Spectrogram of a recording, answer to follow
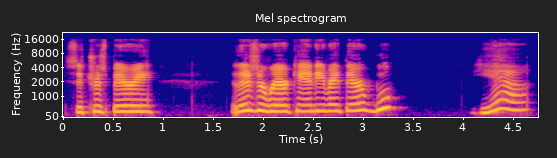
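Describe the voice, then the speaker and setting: A woman playing a let's play comments casually on her own gameplay, chatty and rambling with lots of fillers. She sounds slightly congested from a cold. Her voice sits high and is a bit bright, and she talks a little slowly.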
